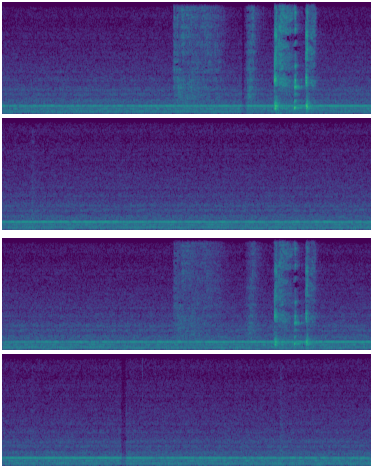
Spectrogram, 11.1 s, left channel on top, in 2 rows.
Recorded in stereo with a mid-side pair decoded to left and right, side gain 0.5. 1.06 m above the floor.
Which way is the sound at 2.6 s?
50° left.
